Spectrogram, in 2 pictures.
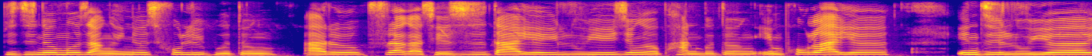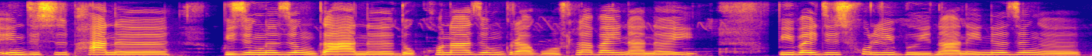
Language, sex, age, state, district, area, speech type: Bodo, female, 60+, Assam, Kokrajhar, rural, spontaneous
